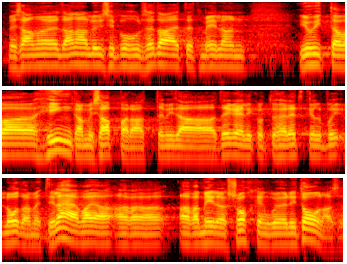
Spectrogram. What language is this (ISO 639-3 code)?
est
